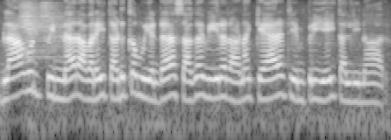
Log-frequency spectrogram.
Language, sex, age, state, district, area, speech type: Tamil, female, 18-30, Tamil Nadu, Madurai, urban, read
